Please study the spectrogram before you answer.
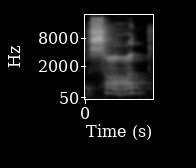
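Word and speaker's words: صاد: রব্বিলমালমা রব্বিশলি সর্বপ্রথম যে হরফটি আমরা পড়ব এটির নাম হচ্ছে সদ সদ।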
